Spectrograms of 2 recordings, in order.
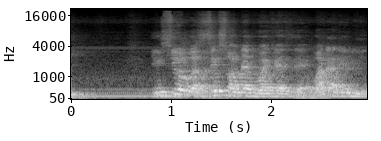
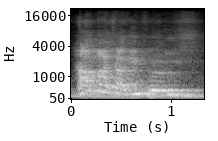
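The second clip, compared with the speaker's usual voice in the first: ordinary delivery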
